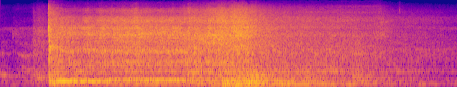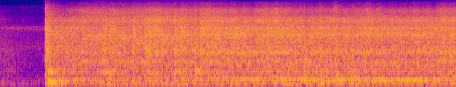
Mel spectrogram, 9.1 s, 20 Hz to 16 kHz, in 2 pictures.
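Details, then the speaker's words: 1970 Ford F250 dually 302 V8 after a top-end rebuild, idle mixer screws set 1.5 turns out: it catches, runs unevenly, sags and dies, then restarts rough. It starts then dies; the owner suspects it is loading up or starving for fuel. "No, it didn't like that. May have to hit those idle mixer screws as well. I just want to get it running smooth without loading up."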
